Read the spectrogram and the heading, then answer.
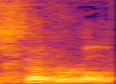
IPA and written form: ˈsevərəl (several)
